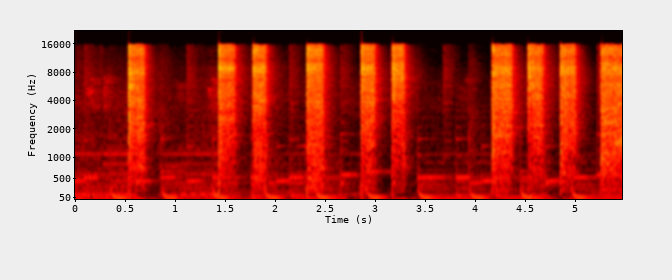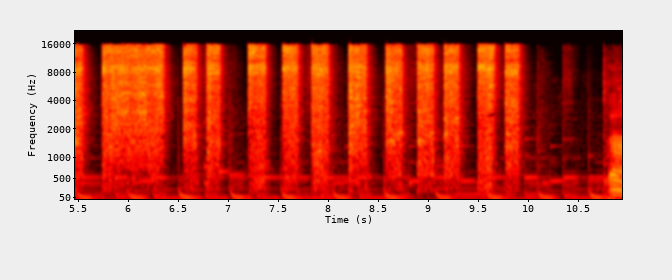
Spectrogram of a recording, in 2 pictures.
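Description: Short bursts of aerosol spray hiss in a quick repeated rhythm while a dirty Mio Sporty carburetor is cleaned, close and loud, with a longer continuous burst in the middle and no talking.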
